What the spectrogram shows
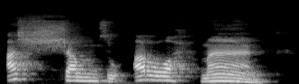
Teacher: alif lam Syamsiah itu lamnya nggak dibaca lah, seakan-akan nggak dibaca. Langsung ke huruf selanjutnya.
